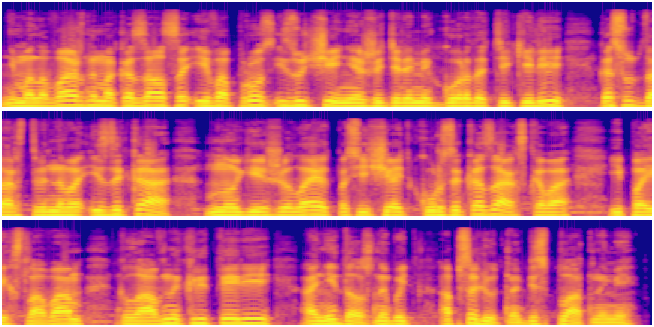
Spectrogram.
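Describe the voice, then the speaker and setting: A man reading a formal news report voice-over in a steady manner. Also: medium pitch, a little fast, hardly any pauses.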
